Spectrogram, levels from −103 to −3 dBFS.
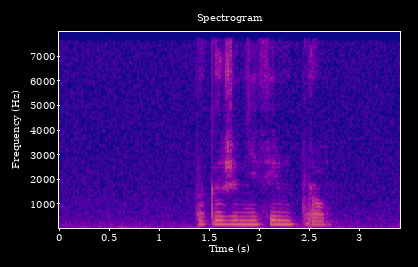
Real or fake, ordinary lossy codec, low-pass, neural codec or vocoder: real; none; none; none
